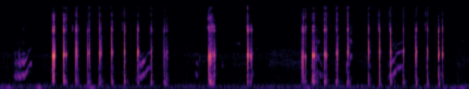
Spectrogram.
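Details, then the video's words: A francolin gives two rapid series of sharp, rasping clicks separated by a short pause, each note short and explosive, with a few faint squeaky notes in between; quiet otherwise. "teetar bird top sound francolin awaz"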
